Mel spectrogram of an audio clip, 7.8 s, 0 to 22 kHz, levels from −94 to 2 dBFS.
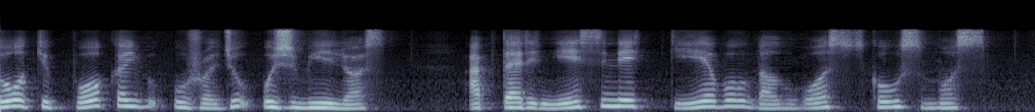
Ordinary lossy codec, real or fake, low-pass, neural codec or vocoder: Opus, 64 kbps; fake; 7.2 kHz; codec, 16 kHz, 0.3 kbps, FocalCodec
